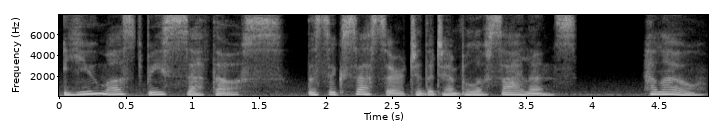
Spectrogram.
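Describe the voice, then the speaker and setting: An actress playing a shrewd, guarded intelligence broker in a video game, cool and knowing in manner. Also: female voice, lowish voice, a little slow, warm tone, breathy edge. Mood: cool, probing.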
